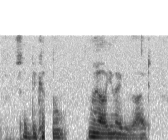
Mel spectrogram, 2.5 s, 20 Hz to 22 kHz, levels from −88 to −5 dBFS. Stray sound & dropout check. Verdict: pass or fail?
fail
